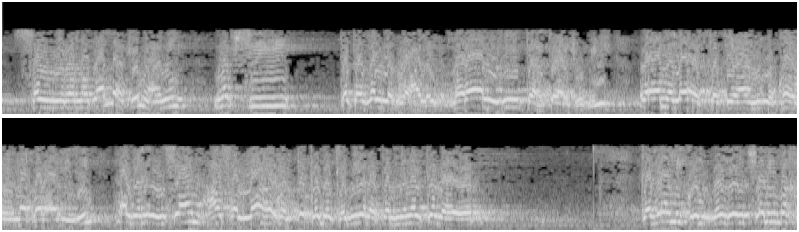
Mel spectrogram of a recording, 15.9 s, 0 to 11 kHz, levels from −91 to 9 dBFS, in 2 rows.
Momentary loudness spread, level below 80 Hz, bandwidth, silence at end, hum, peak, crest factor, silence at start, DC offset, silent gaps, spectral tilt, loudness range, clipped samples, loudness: 8 LU; -34 dBFS; 4.8 kHz; 0 s; none; -2 dBFS; 8 dB; 0 s; under 0.1%; none; -11 dB/octave; 3 LU; under 0.1%; -9 LUFS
